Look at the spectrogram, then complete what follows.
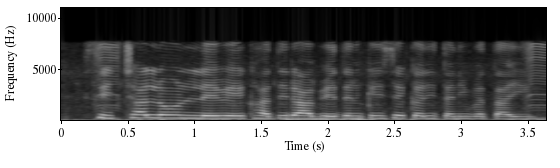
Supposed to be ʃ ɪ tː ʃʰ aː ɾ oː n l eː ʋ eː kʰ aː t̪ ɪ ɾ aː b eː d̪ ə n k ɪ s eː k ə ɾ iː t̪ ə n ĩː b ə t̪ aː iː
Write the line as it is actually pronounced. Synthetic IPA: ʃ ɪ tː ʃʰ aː l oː n l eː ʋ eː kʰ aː t̪ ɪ ɾ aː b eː d̪ ə n k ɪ s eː k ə ɾ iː t̪ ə n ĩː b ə t̪ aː iː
